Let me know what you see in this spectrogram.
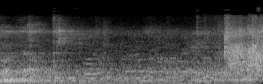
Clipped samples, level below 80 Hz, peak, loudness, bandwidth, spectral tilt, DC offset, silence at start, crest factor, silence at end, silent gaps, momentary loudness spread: under 0.1%; -40 dBFS; -2 dBFS; -23 LUFS; 15.5 kHz; -4 dB/octave; under 0.1%; 0 s; 22 dB; 0 s; none; 12 LU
